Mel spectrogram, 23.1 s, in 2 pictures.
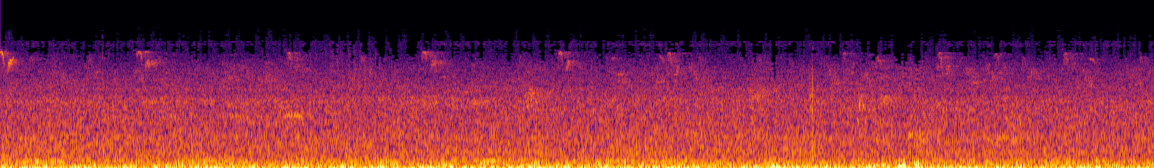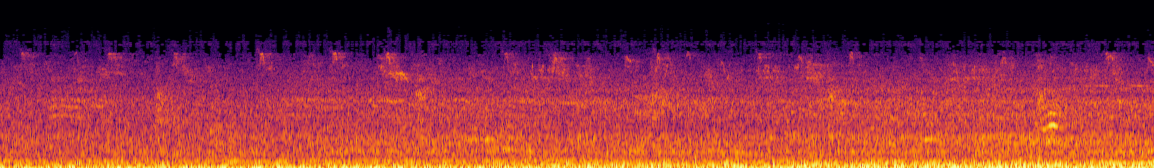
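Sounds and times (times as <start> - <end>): birds chirping: 0.0 - 23.0
steady low rumble: 0.0 - 23.0.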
